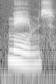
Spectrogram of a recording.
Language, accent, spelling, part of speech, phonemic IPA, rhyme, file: English, US, names, noun / verb, /neɪmz/, -eɪmz, En-us-names.ogg
- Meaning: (noun) plural of name; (verb) third-person singular simple present indicative of name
